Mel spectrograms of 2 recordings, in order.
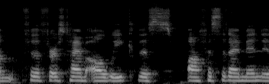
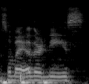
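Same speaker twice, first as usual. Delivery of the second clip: ordinary delivery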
